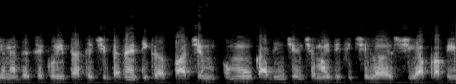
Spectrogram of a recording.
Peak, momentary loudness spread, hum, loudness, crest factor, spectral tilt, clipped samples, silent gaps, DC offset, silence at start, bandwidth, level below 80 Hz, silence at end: -4 dBFS; 6 LU; none; -23 LUFS; 20 dB; -2.5 dB/octave; under 0.1%; none; under 0.1%; 0 s; 17 kHz; -76 dBFS; 0 s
